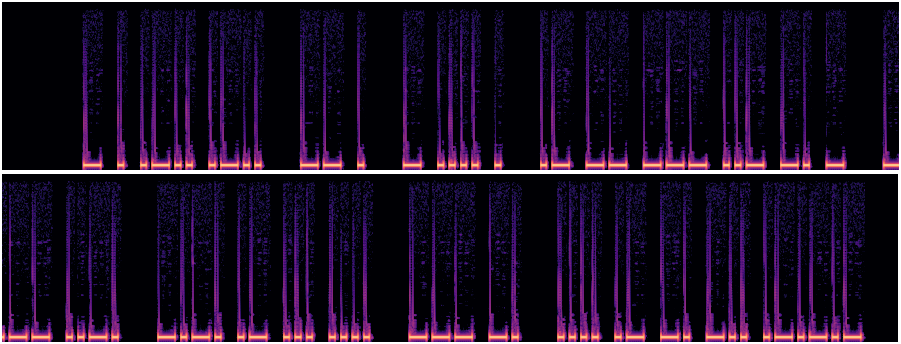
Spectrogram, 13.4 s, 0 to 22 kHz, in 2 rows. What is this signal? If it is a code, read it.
Morse code, heard as a keyed tone, about 28 wpm, 700 Hz. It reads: TELL ME THE AMOUNT OF CASH ON HAND.
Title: Sentences from Top 1000 Words - Review Part 4 - 28wpm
